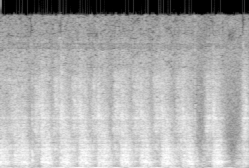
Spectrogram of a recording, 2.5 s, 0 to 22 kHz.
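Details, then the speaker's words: Renault Clio 2 phase 1 (2000), 1.9 diesel, suspected electronic fault: slow, laboured cranking about four to five pulses a second that never catches; crank no start, battery now drained, fault codes to be read. "donc même la batterie elle en peut plus on arrive vraiment plus à démarrer le véhicule"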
